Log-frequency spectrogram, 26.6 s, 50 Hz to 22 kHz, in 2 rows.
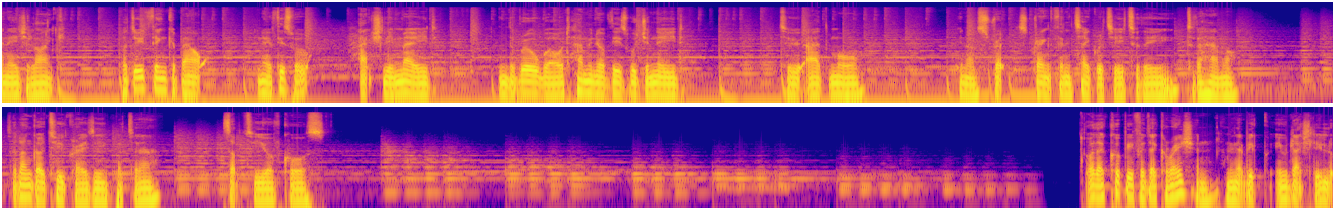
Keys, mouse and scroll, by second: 0.5 ctrl+s, 5.2 click, 6.2 middle click, 6.9 click, 8.3 shift+click, 10.7 right click, 11.5 middle click, 13.2-13.6 scroll down 2, 13.6 shift+middle click, 14.7 middle click, 15.6 middle click, 17.5 middle click, 18.4 shift+middle click, 18.8 middle click, 23.0 shift+s, 25.0 click, 26.0 middle click.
